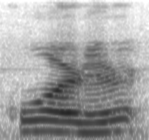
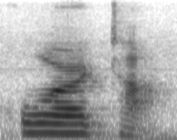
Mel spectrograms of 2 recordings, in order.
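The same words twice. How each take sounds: First: The final R is pronounced. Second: The final R is silent, British style.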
